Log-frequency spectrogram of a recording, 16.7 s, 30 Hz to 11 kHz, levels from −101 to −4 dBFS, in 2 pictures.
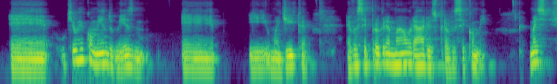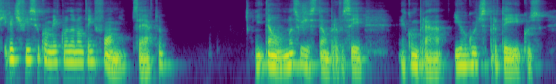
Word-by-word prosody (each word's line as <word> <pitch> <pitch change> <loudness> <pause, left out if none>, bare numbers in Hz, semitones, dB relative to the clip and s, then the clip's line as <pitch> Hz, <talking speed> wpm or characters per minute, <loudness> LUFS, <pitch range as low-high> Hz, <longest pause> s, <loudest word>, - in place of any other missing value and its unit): Eh, 90 -2 +2
o - - -11
que 130 - -2
eu - - +4
recomendo 135 -8 +3
mesmo, 100 - 0 0.5
eh, 95 -2 -1 0.5
e 95 -1 -2
uma 90 -1 0
dica, 110 +1 +1 0.5
é - - -4
você 115 +2 0
programar 130 +1 +2
horários 115 -5 +2
para 115 -5 -5
você 95 +1 -4
comer, 110 +1 -3 0.6
mas 145 +2 +2
fica 145 +5 +1
difícil 170 -1 +1
comer 145 -5 +2
quando 150 0 +1
não 145 0 +2
tem 150 +1 -1
fome, 95 - +1
certo? 90 +6 -2 1.4
Então, 115 0 +5
uma 110 +6 +4
sugestão 120 -6 -1
para 90 - -4
você 90 -2 -1 0.5
é - - -6
comprar 90 -7 -1
iogurtes 120 +3 +1
proteicos, 100 -7 -2
115 Hz, 125 wpm, -23 LUFS, 95-130 Hz, 1.4 s, Então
